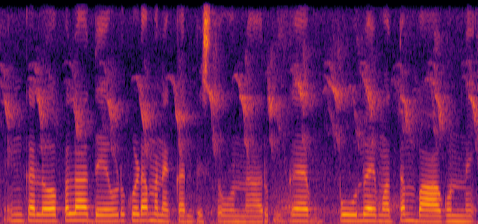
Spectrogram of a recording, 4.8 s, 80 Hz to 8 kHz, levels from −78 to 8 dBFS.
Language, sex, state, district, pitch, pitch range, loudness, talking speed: Telugu, female, Andhra Pradesh, Guntur, 215 Hz, 205-225 Hz, -16 LUFS, 125 wpm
